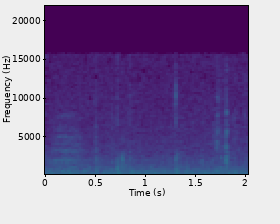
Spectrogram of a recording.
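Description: A card taps softly onto a table.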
